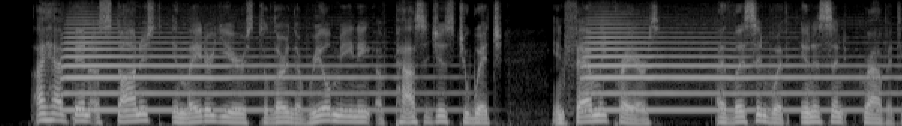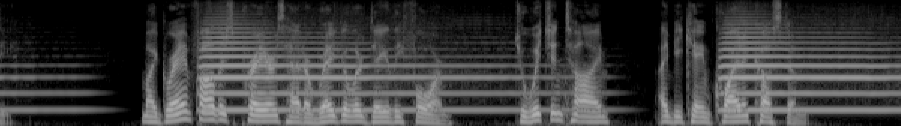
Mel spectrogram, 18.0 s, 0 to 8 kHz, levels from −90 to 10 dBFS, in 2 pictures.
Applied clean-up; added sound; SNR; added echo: none; Trumpet; 3 dB; none.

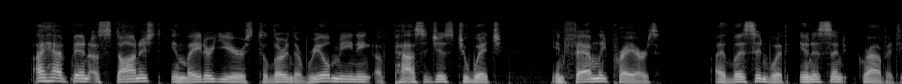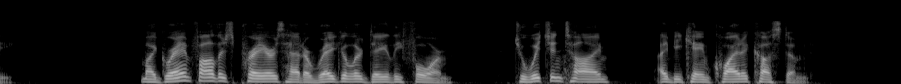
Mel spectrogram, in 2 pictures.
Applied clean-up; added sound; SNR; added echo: none; none; none; none.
